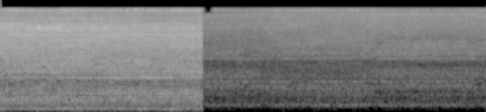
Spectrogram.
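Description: Conair InfinitiPRO DigitalAIRE hair dryer with its diffuser attachment, running on medium heat and blowing a steady rush of air. About two and a half seconds in the sound drops suddenly to a much lower, still steady level.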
